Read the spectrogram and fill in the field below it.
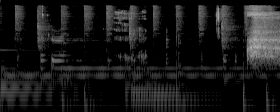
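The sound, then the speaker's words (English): Someone sips coffee: faint clicks and small shuffles over a steady low hum, then a single loud, breathy slurp right at the end. “Let's get a sip of coffee here.”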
